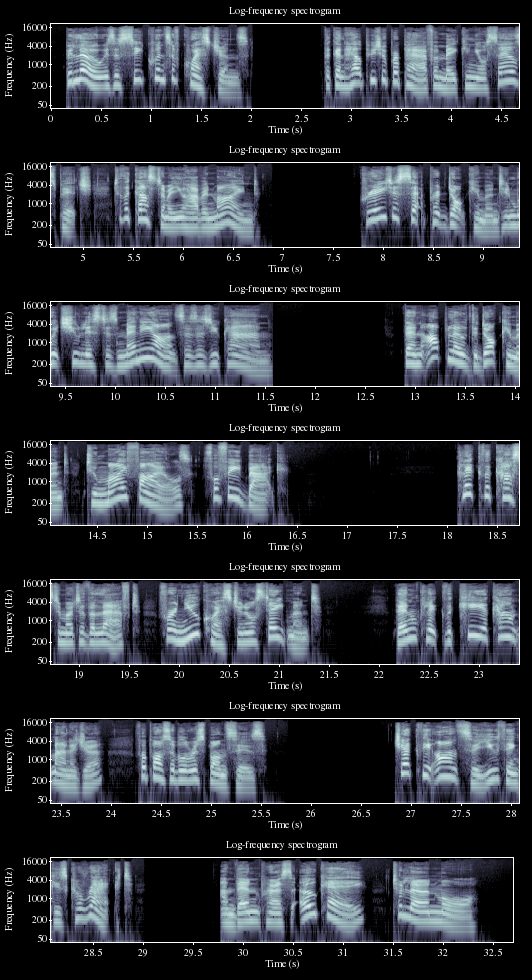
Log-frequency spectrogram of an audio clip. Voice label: e learning

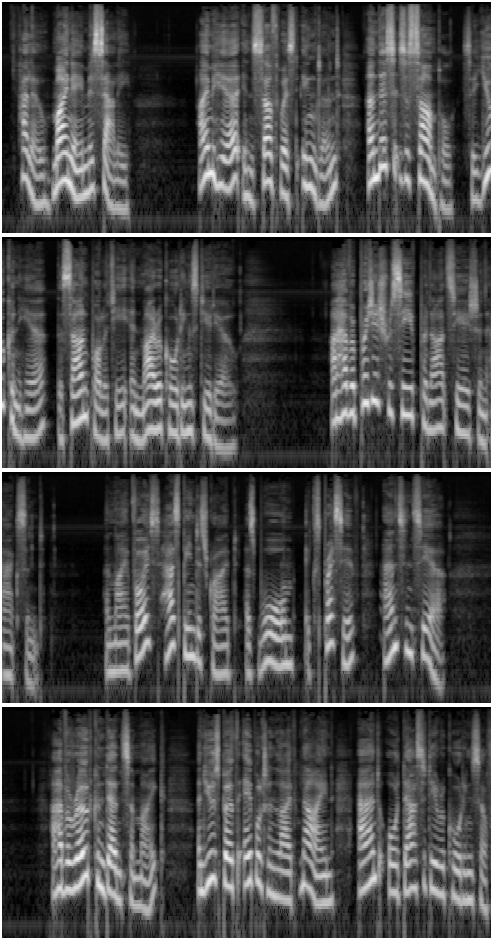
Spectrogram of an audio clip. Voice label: Studio Quality Sample

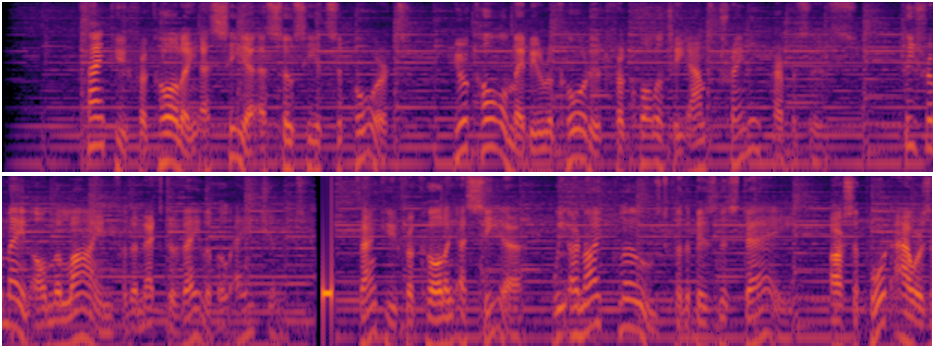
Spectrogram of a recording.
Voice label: Telephone

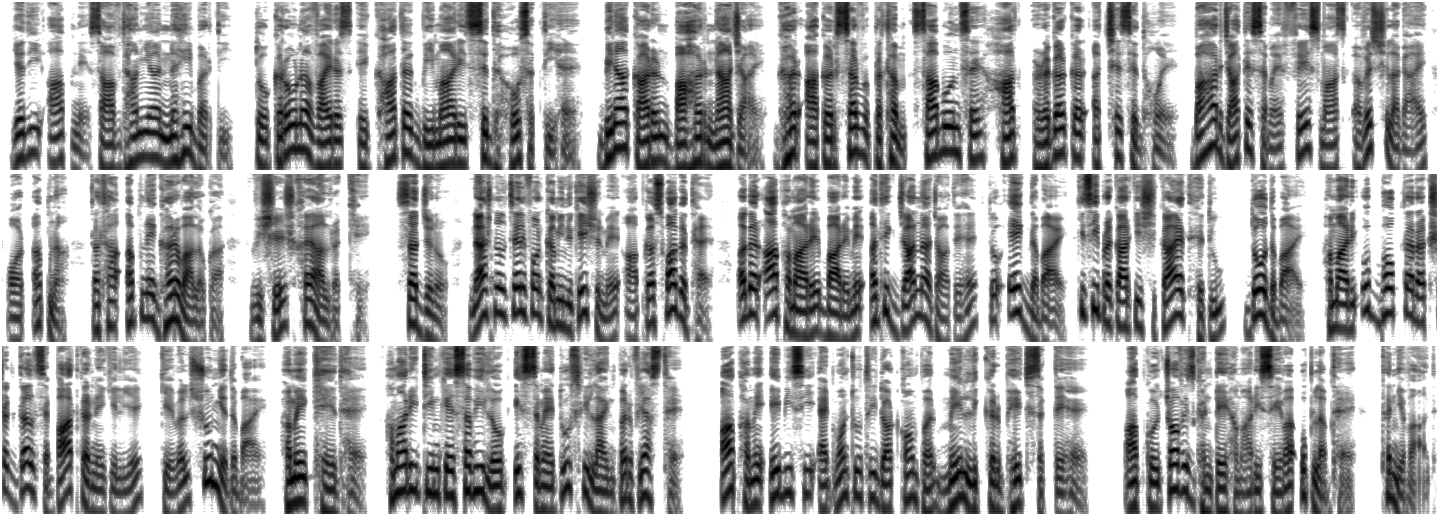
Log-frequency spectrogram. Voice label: Hindi Telephony

